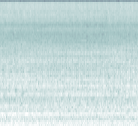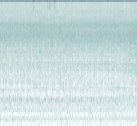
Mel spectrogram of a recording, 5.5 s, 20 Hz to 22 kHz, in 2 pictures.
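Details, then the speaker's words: 2019 Toyota Sienna LE mobility van with 15k miles, 3.5 V6, heard with the hood open: steady, even idle with a smooth low hum, no knocks, ticks or misses; idles smoothly, no damage or leaks. "Underneath the hood has a 3.5 V6 from Toyota. It idles smoothly, no signs of any damage, no signs of any leaks, no signs of any water damage."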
